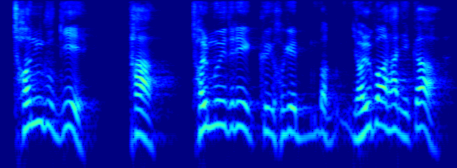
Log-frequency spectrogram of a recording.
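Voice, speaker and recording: A man speaks in an animated tone at a high pitch. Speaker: pastor. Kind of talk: bible study. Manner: fast.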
